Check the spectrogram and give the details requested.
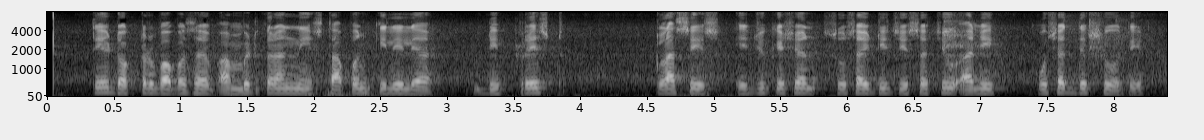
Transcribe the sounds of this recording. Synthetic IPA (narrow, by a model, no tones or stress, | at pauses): t̪eɖɔk̚ʈəɾbabasaɦebəmbeʈkəɾanːiːst̪ʰapənkelelja | ɖipɾesʈ | klasised͡ʑukeɕənsosaiʈit͡sesət͡ɕiʋaɽ̃i | koɕad̪ʱjəkʂəɦot̪e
